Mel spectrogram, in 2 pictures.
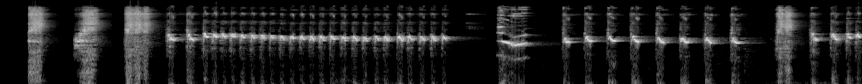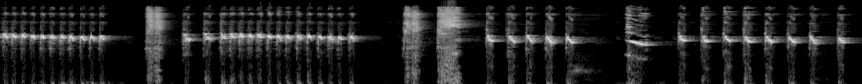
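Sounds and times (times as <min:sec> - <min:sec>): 
female bulbul chattering: 0:00.3 - 0:17.2.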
